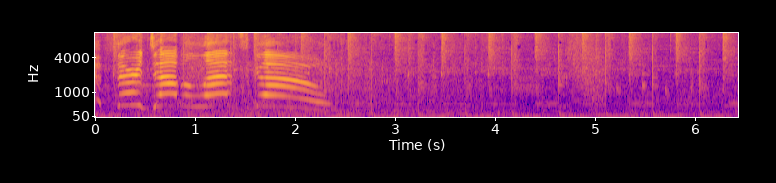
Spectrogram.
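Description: A high voice calling out in a few drawn-out, sung-like notes, the last one sliding down in pitch, over game-show background music with a steady beat. The music carries on alone for the rest.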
